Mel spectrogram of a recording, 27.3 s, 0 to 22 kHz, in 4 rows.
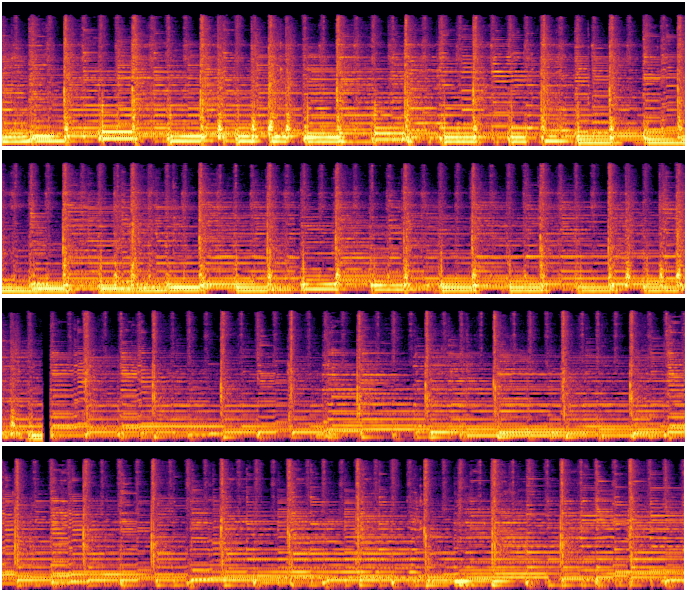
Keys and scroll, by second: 2.8 ctrl+Return, 10.5 Return, 17.9 ctrl+a, 23.4 ctrl+Return, 25.3 ctrl+a.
